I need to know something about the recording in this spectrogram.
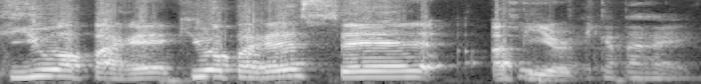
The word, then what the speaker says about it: qu'apparaît: You say qu'apparaît. Qui apparaît. And not Q, but qu'apparaît. So Qu'apparaît. you pronounce this thing like qu'apparaît. But let's check. I may be wrong. You know, the problem is that we have to spend, I think, like 3 months to just avoid. To just fix the pronunciation, yeah. Exactly. Qu'apparaît. So I was right.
